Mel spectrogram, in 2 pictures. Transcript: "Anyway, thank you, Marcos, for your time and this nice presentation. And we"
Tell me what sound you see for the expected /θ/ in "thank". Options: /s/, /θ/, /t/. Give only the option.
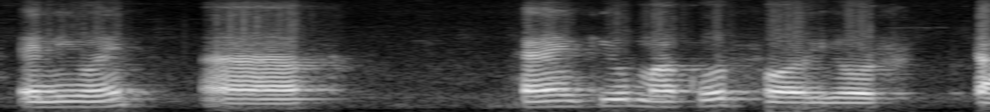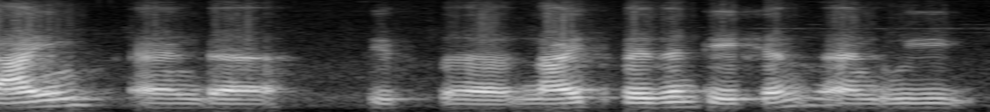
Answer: /t/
